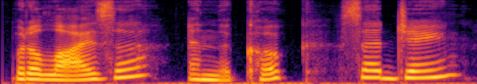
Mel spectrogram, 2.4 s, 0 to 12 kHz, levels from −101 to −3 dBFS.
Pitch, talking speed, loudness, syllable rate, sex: 245 Hz, 175 wpm, -17 LUFS, 4.6 syllables/s, female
